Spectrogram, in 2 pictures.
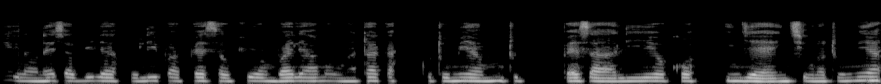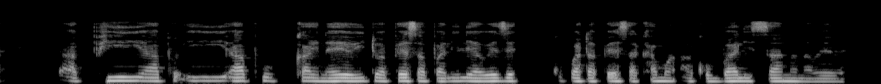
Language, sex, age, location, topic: Swahili, male, 18-24, Wajir, finance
